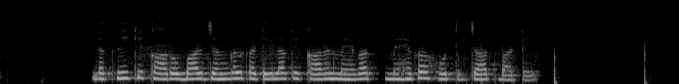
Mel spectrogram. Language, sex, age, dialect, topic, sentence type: Bhojpuri, female, 18-24, Northern, agriculture, statement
